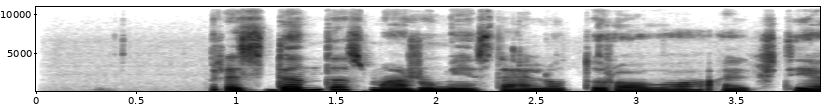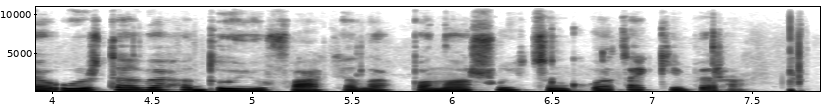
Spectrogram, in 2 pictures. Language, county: Lithuanian, Marijampolė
